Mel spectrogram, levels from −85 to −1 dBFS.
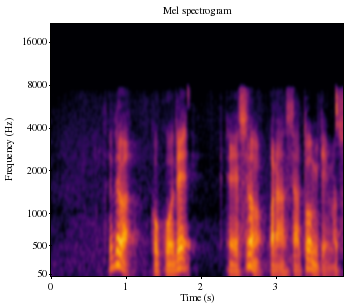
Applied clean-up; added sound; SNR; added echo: neural mask model Resemble Enhance denoiser.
